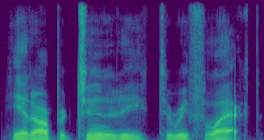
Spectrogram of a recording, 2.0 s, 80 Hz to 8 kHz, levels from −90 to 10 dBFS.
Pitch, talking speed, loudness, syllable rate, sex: 105 Hz, 150 wpm, -18 LUFS, 5.5 syllables/s, male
